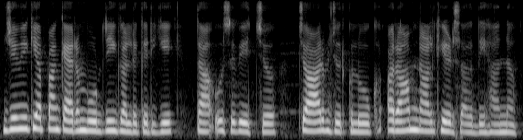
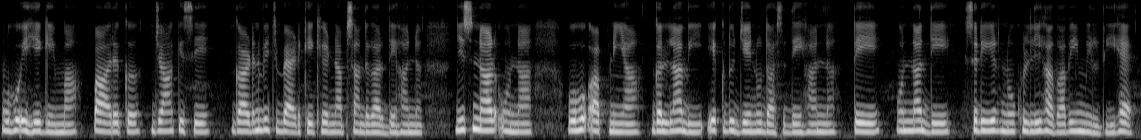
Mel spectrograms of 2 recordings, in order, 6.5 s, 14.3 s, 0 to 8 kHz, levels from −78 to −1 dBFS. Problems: none marked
